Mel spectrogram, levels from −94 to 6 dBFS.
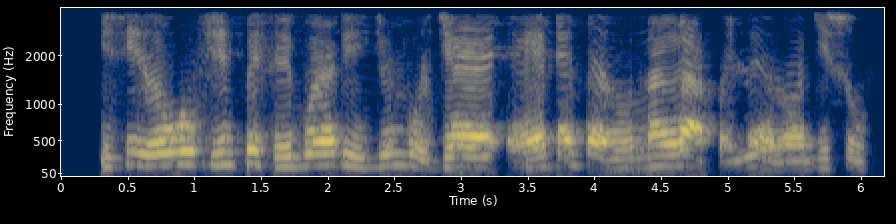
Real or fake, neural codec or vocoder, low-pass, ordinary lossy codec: fake; codec, 44.1 kHz, 1.7 kbps, Pupu-Codec; 3.6 kHz; none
